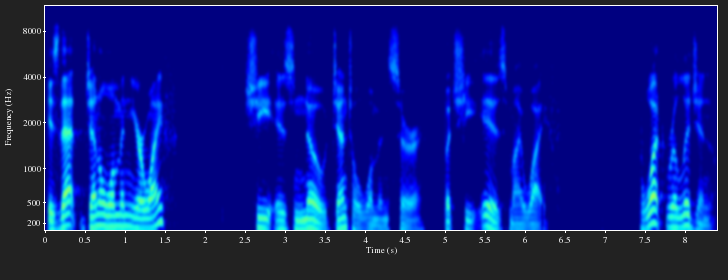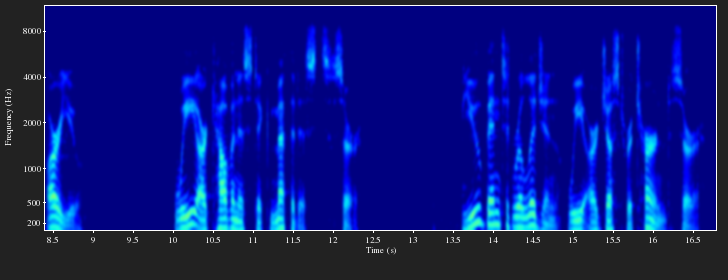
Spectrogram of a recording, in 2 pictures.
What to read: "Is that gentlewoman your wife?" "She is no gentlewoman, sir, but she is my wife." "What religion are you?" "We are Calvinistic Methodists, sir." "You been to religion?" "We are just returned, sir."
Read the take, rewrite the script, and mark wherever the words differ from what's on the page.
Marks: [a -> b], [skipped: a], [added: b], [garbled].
"Is that gentlewoman your wife?" "She is no gentlewoman, sir, but she is my wife." "What religion are you?" "We are Calvinistic Methodists, sir." "You been to religion?" "We are just returned, sir."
